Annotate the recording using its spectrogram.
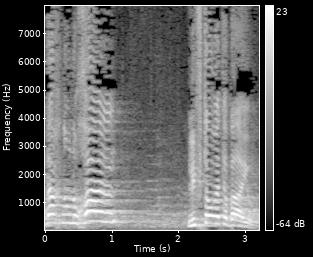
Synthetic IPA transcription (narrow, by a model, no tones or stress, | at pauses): naχnunuχal | ifto̞ʁe̞tabaajṵt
